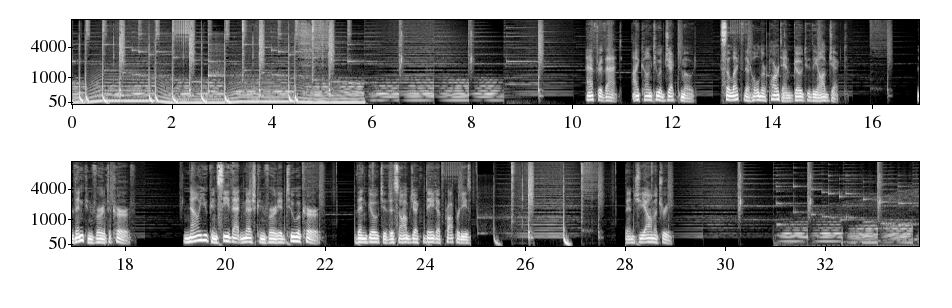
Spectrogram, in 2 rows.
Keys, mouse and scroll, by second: 0.4-2.0 middle drag, 2.0 shift+click, 2.8-4.2 middle drag, 4.2 s, 8.6-11.6 middle drag, 15.0-18.1 drag, 20.1-23.1 middle drag, 29.1-30.4 drag, 30.4-32.8 scroll down 1.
